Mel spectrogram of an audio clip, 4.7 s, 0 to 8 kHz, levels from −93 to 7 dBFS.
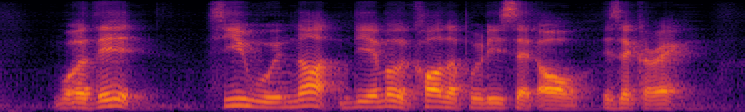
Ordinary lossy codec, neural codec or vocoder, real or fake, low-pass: none; codec, 16 kHz, 0.3 kbps, FocalCodec; fake; none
